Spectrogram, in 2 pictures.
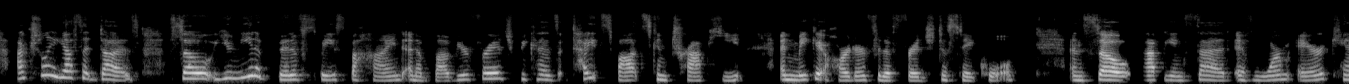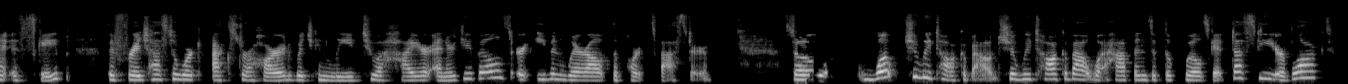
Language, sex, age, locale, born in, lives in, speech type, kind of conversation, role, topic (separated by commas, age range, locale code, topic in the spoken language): English, female, 25-29, en-US, United States, United States, read, expert-assistant, expert, How does a refrigerator keep food cold and preserve food safely?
